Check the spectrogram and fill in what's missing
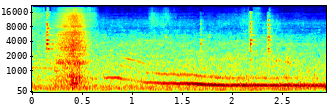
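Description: A pet cat meows in a long, drawn-out call that slides downward and trails off, fairly close and clear, with a faint voice and room noise in the background.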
